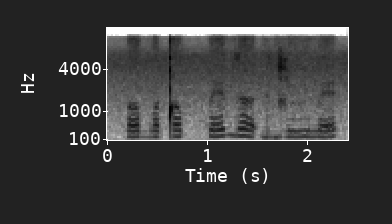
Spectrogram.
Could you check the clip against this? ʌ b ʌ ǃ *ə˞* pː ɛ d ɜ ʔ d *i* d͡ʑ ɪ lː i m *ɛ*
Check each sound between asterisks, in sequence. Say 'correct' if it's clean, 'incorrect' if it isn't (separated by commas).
incorrect, incorrect, correct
